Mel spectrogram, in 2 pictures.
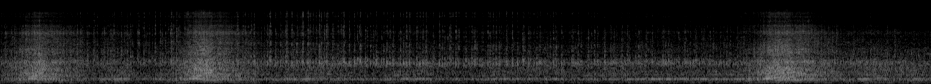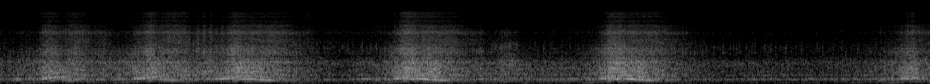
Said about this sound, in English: Coming up here in the left lane is going to be the Thanos machine, driven by the one and only Nathan King in the 89 Mustang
